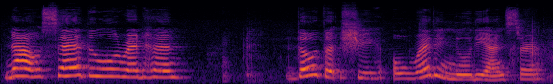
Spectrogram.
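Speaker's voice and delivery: high, loud question; hen asking knowingly. Acted. Mother voicing the hen's final plea, high and loud. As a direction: call out though she knows the answer.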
